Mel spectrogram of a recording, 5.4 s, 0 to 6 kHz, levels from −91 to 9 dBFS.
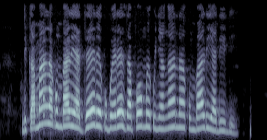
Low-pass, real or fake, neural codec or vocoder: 5.4 kHz; real; none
